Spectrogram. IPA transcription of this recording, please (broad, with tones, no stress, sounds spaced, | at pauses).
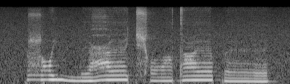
ɮ ɔ˦ j mː e˨ ʕ ɛː˦ t͡ɕʰ ɔː˨ dˤ ɛː˦ p ɛː˨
